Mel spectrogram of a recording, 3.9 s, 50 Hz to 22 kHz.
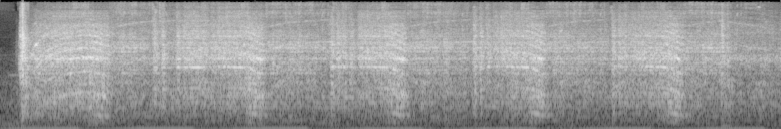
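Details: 2006 Honda Element K-series, 153,000 miles, chasing a cylinder 2 misfire, cranking during a compression test with plugs and coils out: even whirr with regular pulses about every two-thirds of a second; healthy cranking, cylinder 4 reads 180.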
